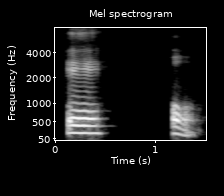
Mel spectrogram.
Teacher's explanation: Para pronunciar estas dos vocales, la lengua no tiene que subir y no tiene que bajar. Entonces, la lengua se mantiene en su posición neutral para pronunciar E, O. Y esta es una posición media. No es ni alta ni baja.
